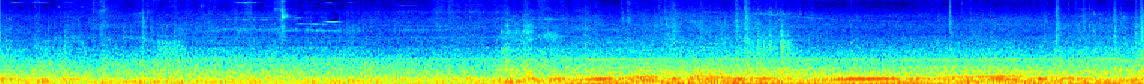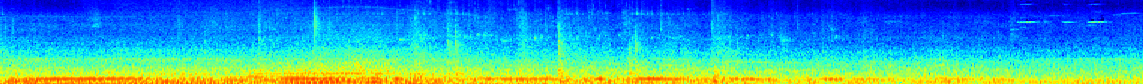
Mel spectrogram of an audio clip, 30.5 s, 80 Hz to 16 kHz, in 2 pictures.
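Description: Alexander Dennis Enviro400 double-decker bus heard from inside the lower deck: the diesel engine runs low and steady, then from about seven seconds in it grows louder and its pitch climbs and drops again several times as the bus pulls away and changes up through its gears.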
